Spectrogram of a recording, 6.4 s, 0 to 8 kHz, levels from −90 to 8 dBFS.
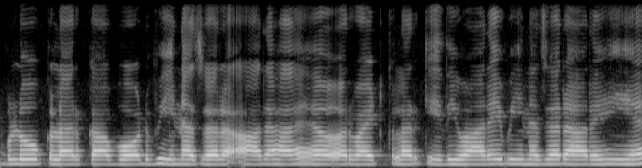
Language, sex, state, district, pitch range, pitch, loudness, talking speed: Hindi, female, Jharkhand, Deoghar, 210-220 Hz, 215 Hz, -15 LUFS, 175 wpm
